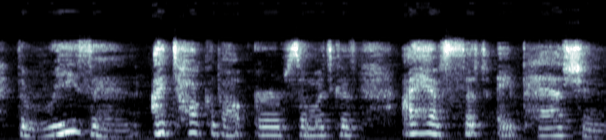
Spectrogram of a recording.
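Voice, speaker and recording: With ordinary pitch variation, a woman speaks at a medium pitch and a fairly slow pace. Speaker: ASMR creator. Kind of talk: ASMR herbal health talk. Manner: whispered.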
